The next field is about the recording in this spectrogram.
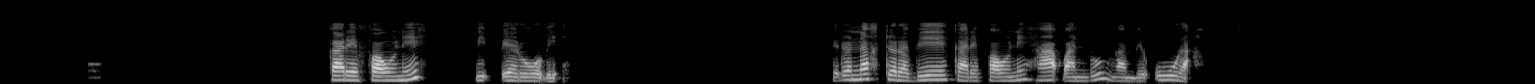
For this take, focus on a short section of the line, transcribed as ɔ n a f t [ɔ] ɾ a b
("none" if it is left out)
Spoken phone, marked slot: ɔ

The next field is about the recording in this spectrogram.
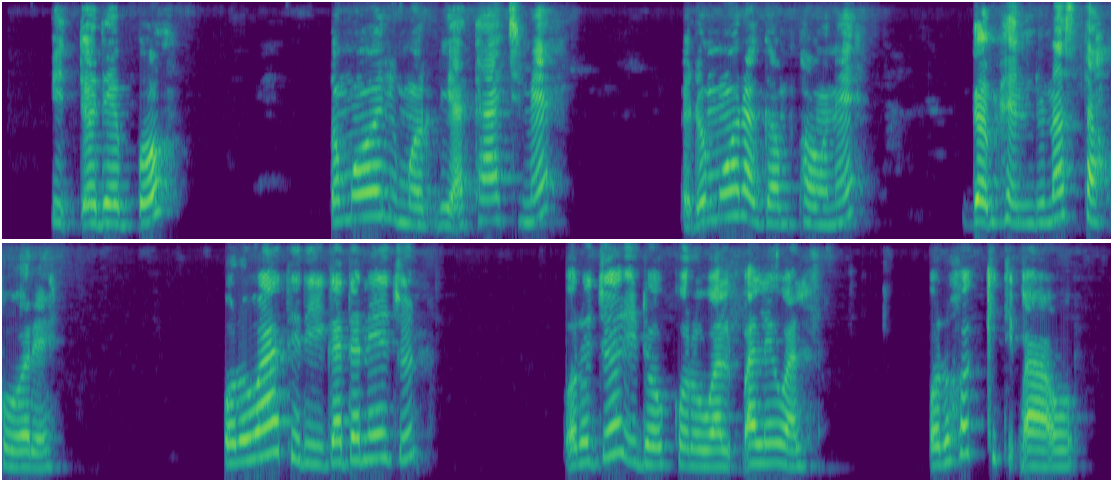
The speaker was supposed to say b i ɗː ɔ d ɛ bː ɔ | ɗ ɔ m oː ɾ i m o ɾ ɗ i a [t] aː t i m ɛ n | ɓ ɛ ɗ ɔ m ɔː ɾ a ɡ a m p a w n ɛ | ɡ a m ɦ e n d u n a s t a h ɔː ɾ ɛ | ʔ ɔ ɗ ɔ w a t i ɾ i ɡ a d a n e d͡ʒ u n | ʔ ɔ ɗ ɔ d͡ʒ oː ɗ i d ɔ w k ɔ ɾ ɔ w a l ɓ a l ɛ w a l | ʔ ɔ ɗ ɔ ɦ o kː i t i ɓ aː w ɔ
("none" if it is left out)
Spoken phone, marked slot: t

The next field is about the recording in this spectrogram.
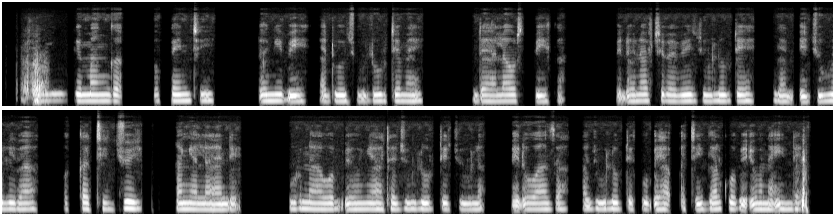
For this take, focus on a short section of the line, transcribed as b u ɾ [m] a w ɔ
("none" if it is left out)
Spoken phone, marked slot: n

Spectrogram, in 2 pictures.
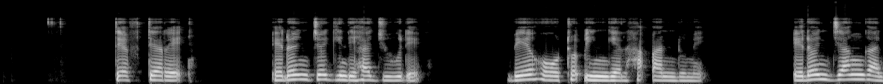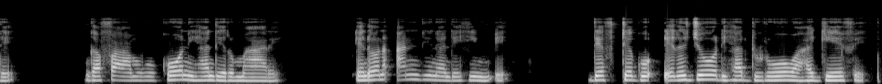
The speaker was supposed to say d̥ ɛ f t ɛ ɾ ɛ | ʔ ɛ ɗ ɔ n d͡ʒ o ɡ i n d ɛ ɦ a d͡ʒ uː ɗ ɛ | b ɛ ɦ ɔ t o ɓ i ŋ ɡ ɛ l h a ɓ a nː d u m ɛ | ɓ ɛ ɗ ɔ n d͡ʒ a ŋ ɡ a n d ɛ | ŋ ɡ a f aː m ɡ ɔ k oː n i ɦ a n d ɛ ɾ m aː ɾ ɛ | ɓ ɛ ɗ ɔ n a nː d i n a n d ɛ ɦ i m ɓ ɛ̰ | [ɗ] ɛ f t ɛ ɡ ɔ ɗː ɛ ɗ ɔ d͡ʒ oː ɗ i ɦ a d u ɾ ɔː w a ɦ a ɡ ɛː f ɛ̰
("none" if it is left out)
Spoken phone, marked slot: d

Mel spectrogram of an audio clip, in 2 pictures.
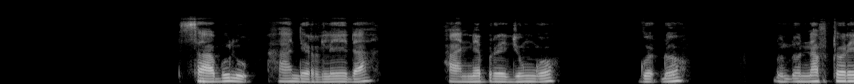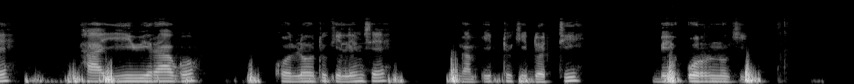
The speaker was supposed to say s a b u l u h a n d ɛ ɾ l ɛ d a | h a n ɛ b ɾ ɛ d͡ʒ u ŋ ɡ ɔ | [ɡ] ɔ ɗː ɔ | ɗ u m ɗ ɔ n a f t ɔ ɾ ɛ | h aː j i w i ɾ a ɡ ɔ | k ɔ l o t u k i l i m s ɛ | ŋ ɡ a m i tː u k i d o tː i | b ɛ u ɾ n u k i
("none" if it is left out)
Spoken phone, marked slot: ɡ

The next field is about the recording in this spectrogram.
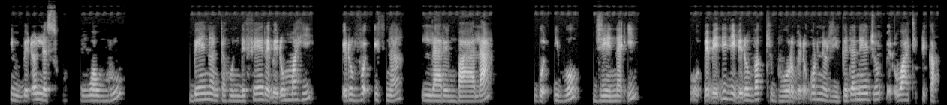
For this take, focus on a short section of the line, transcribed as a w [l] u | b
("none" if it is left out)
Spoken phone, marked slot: ɾ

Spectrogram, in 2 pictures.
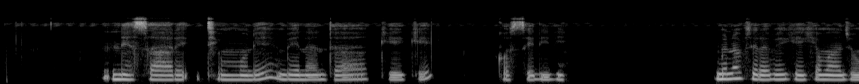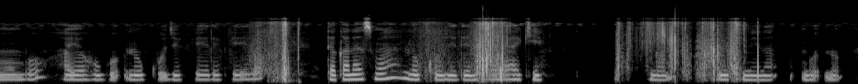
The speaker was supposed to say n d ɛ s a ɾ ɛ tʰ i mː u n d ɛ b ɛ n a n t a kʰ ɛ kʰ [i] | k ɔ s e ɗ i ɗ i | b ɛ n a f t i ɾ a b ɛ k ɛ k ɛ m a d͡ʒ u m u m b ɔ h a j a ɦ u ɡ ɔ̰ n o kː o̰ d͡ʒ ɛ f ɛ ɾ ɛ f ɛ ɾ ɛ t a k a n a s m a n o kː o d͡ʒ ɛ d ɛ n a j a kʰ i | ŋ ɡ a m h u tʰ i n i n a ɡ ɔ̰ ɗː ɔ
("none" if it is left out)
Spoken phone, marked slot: ɛ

